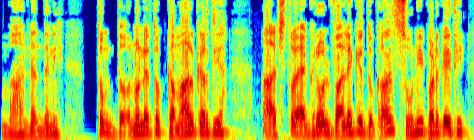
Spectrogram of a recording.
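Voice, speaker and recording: A man's voice: on the high side, lively intonation, a little fast, husky, no echo. A man playing an earnest, plain-spoken young husband who sells food from a cart in a moral story. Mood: delighted.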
